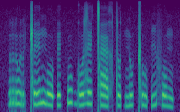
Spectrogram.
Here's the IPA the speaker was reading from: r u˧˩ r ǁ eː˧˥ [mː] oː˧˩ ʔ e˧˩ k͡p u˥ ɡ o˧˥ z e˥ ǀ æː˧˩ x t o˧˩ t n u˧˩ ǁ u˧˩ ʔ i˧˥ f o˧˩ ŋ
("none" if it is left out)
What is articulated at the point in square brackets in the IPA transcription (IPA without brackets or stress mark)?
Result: ŋ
